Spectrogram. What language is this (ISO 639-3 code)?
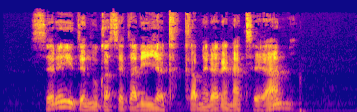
eus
